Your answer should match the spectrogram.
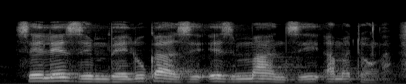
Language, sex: Xhosa, male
